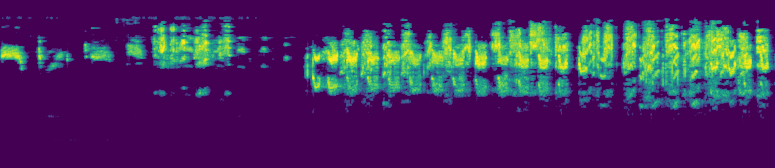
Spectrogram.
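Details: Edible-nest swiftlets, call used to attract swiftlets to nesting houses: a few sparse high chirps, then from about four seconds a dense, continuous stream of rapid, buzzy twittering chirps from many birds.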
